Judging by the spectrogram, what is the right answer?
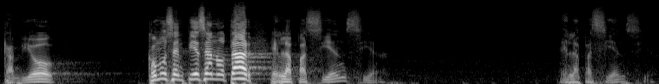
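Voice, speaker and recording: Un pastor que predica un sermón, alternando énfasis fuertes con apartes en voz baja y escenas coloquiales actuadas para la congregación. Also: male voice, mid-range voice, wildly swooping pitch, takes it slowly. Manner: preaching with dramatic swings between loud emphasis and quiet asides; colloquial, acts out little scenes for the congregation. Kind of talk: sermon. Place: church hall. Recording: long church-hall reverb.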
